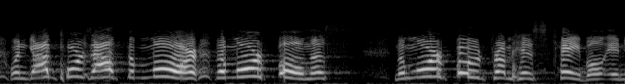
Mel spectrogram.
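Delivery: loud, climbing preacher's cry; preaching at full force. Real, not acted. Pastor urging the church to find courage, fervent preaching. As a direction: lift the congregation with rising fervor.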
